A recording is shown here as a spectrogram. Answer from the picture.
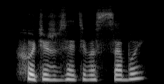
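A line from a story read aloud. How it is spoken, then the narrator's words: Smirking. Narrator (Russian): хмыкнула я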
